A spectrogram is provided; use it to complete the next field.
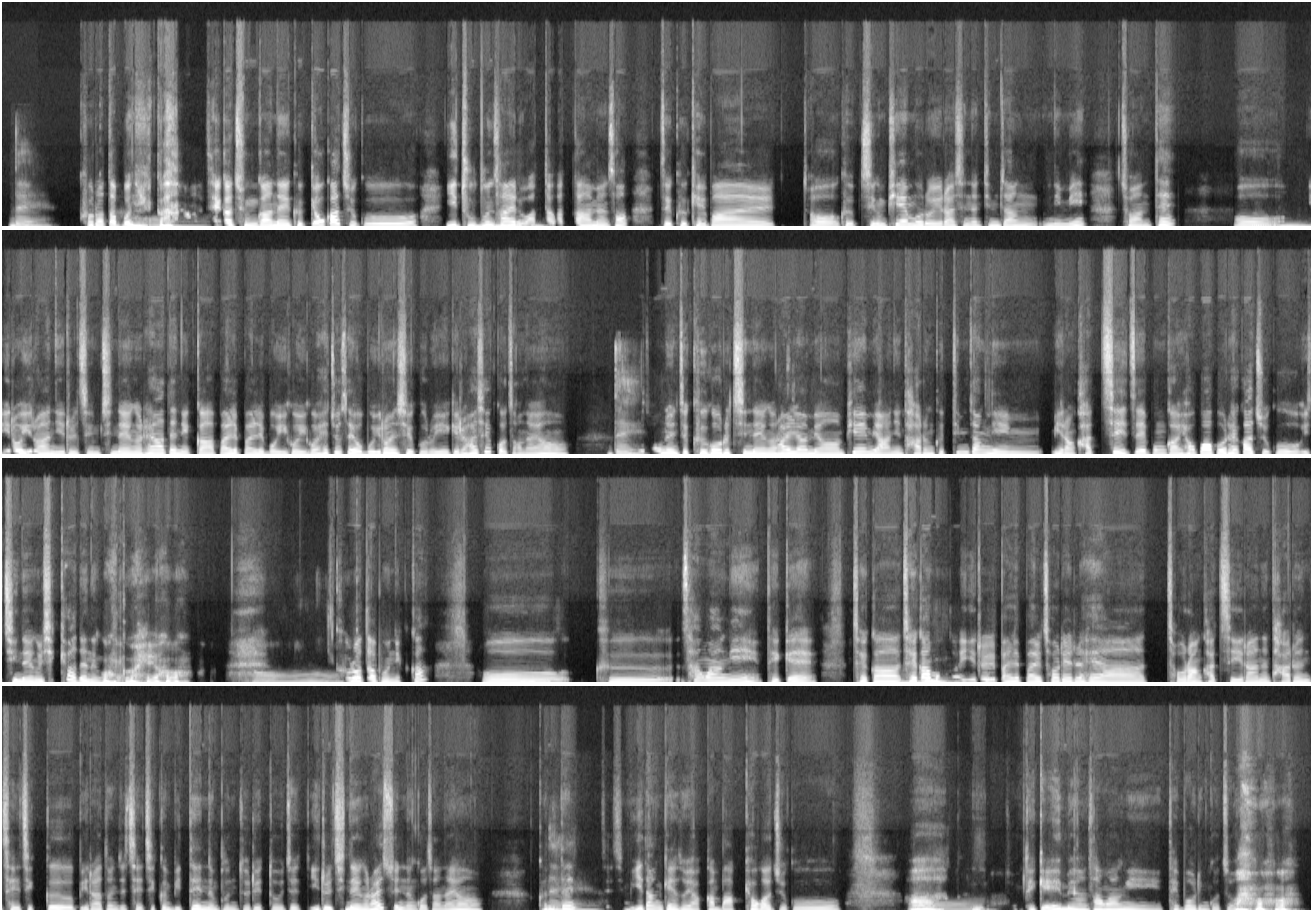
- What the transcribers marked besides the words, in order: other background noise; laughing while speaking: "보니까"; distorted speech; laughing while speaking: "건 거예요"; laugh
- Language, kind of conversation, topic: Korean, advice, 상사와의 업무 범위가 모호해 책임 공방이 생겼을 때 어떻게 해결하면 좋을까요?
- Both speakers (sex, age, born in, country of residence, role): female, 35-39, South Korea, United States, advisor; female, 45-49, South Korea, United States, user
